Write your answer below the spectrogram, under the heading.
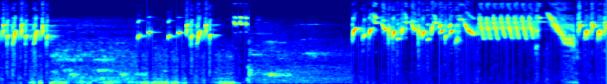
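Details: Goldfinch from the Mendes district of Relizane, Algeria, at Chouala: choppy twittered notes over low knocking sounds, a pause, then a sustained rush of bright twittering with a buzzy rattling trill and sliding notes.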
